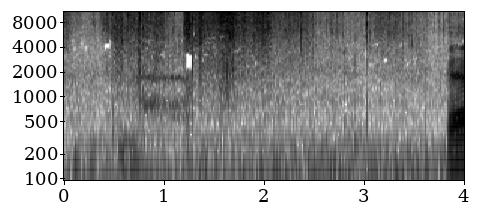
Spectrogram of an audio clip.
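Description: Rustling and crackling of dry leaf litter and twigs as a person gets up from a crouch and shuffles a step or two on the forest floor.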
